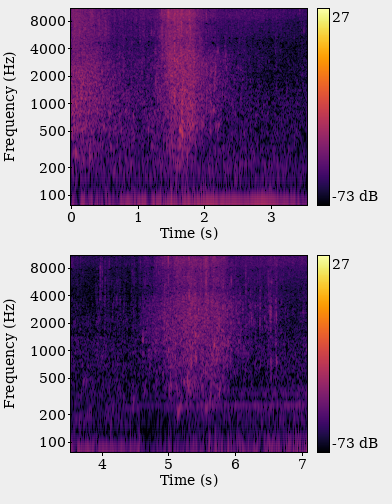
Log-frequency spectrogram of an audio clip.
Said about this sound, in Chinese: 平静的海浪拍打着海滩，彰显了大海和陆地的和谐统一。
